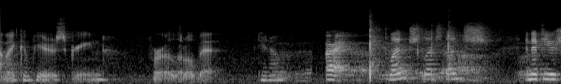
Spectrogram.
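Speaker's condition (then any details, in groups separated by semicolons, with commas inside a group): No condition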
